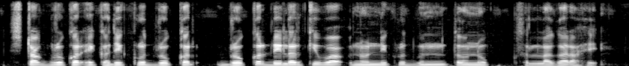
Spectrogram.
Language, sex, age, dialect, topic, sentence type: Marathi, male, 51-55, Northern Konkan, banking, statement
